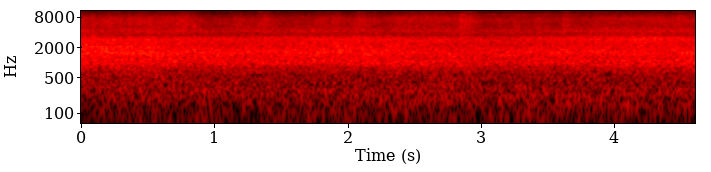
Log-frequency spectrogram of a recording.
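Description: Steady rush of road traffic, an even hiss and rumble with no distinct events.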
